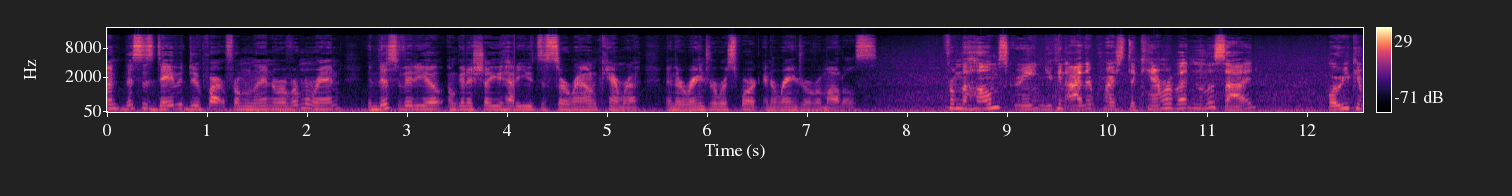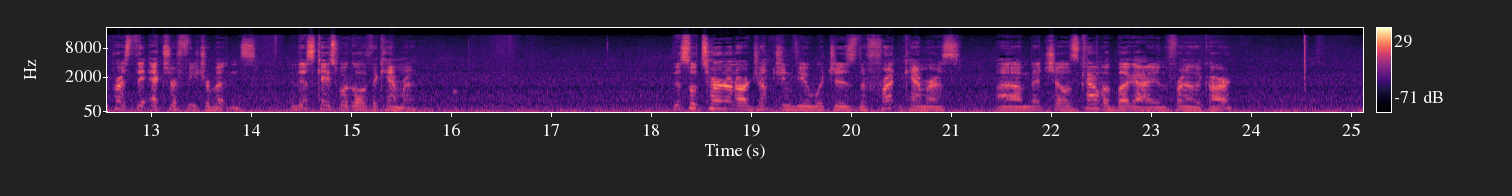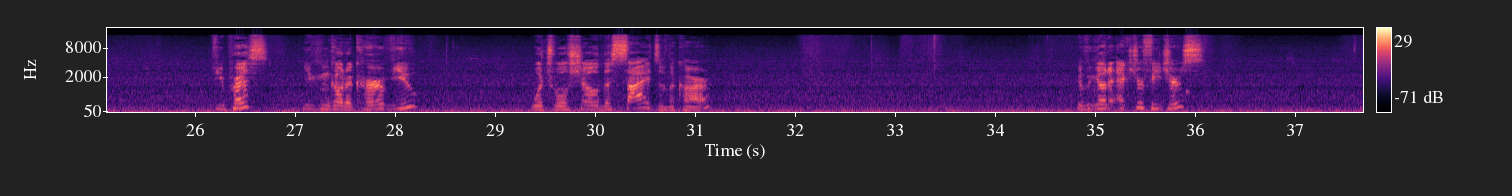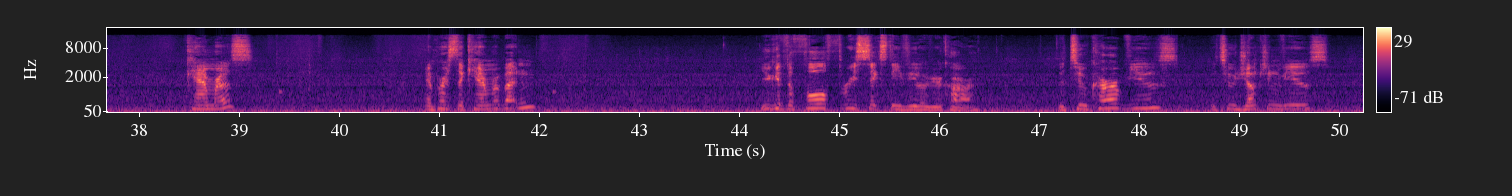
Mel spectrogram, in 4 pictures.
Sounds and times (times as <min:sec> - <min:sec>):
Speech: 0:00.0 - 0:07.7, 0:08.4 - 0:11.6, 0:12.2 - 0:15.7, 0:18.2 - 0:23.8, 0:26.2 - 0:28.3, 0:29.4 - 0:31.2, 0:34.8 - 0:36.1, 0:38.5 - 0:39.2, 0:40.8 - 0:42.0, 0:44.2 - 0:46.4, 0:47.2 - 0:49.9.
